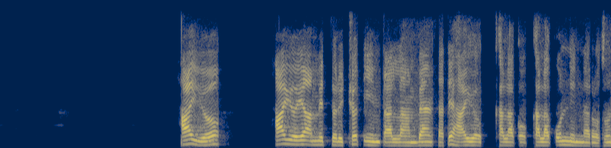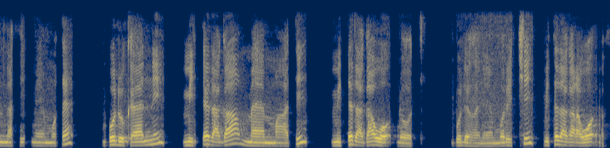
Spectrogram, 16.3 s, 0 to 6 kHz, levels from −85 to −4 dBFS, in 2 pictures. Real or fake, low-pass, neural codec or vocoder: real; 5.4 kHz; none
